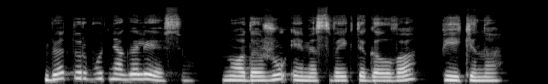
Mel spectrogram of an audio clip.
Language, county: Lithuanian, Klaipėda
